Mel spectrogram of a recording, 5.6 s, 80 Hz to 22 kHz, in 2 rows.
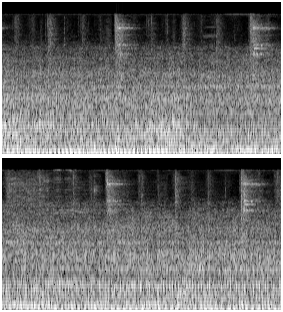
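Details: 2011 Honda Scoopy scooter with an original, never-opened engine, electric started: small single-cylinder engine idles with a steady, even low putter, partly buried under music. Sounds healthy.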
